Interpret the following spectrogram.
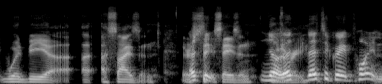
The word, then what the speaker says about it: Saison: to take a chance on what a Sison is, or they sure don't know how to pronounce it, because I know we're Saison.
